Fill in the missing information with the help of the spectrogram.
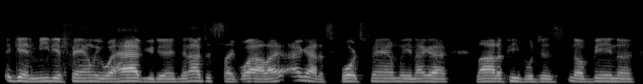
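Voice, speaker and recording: A man's voice: mid-range voice, little pitch movement, fast talker, no room sound, dull audio. A man from New Jersey hosting a casual interview, eager and chatty, who keeps saying "like I said" and laughs often. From New Jersey, born in Newark, raised in Orange. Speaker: interview host.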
